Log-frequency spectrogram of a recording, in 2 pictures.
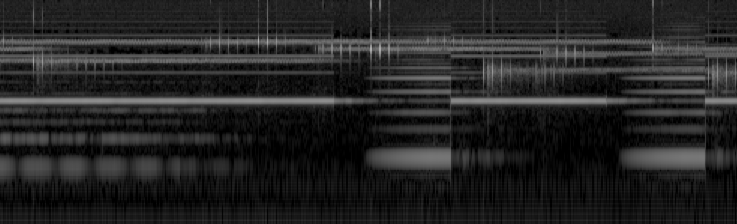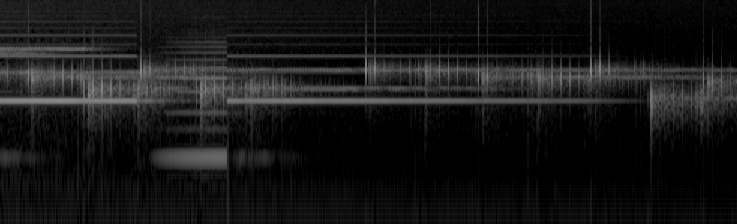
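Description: Ambient closing music of steady held tones under rapidly pulsing high notes, the chords changing every second or two and slowly fading out over the last few seconds.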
